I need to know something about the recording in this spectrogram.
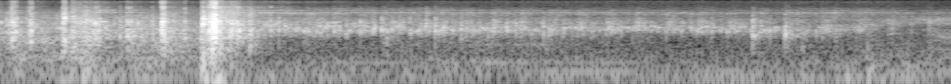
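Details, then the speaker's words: Old cog idler pulley removed from a Subaru during timing belt service and spun by hand near the microphone. Dry, gritty grinding hiss that fades as it slows; the idler bearing is worn and noisy, a common early failure on this system. "the Cog pulley here there is some noise you can hear the grinding it's pretty bad yeah that's a pretty bad and uh and noisy"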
